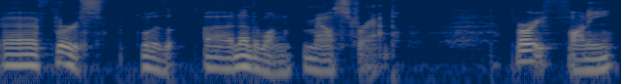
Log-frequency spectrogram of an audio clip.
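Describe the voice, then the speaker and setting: A man's voice: lowish voice, expressive, unhurried, husky. A young man giving casual, rambling commentary over gameplay, full of "like" and "uh", with wry, sarcastic asides. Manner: rambling, uses many fillers like "like" and "uh". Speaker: gameplay reviewer.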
